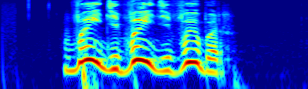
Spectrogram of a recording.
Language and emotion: Russian, neutral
